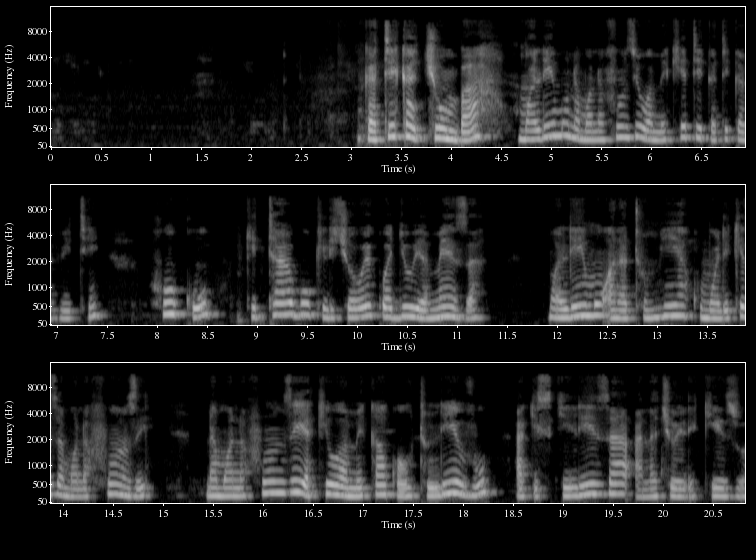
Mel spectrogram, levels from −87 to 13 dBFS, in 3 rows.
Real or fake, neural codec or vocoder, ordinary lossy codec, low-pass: fake; autoencoder, 48 kHz, 128 numbers a frame, DAC-VAE, trained on Japanese speech; MP3, 48 kbps; 14.4 kHz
